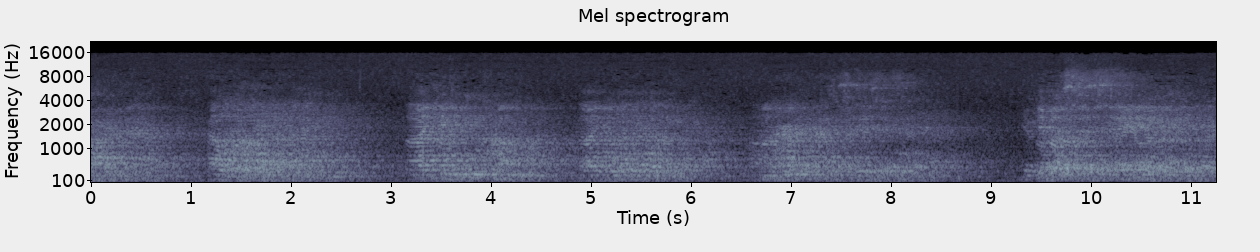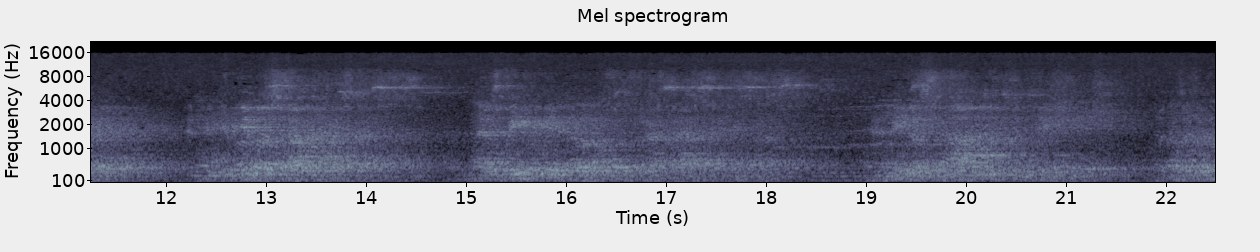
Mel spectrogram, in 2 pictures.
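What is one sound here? A man chants in phrases through a microphone, echoing in a large hall.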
